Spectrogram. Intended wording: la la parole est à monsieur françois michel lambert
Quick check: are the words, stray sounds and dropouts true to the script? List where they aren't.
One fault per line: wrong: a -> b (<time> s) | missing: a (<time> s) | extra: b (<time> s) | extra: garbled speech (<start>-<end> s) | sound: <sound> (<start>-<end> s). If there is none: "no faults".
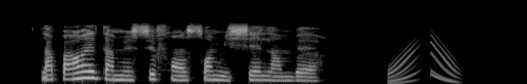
missing: la (0.6 s)
sound: chirp (3.9-4.6 s)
